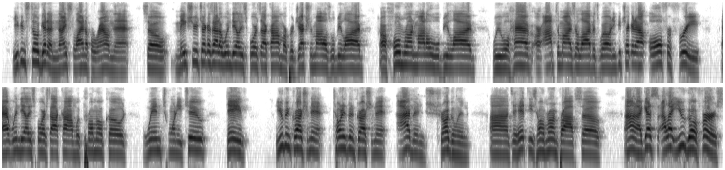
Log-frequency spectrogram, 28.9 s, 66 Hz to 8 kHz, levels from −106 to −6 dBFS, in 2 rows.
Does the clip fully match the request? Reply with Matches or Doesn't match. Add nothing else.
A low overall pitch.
Doesn't match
